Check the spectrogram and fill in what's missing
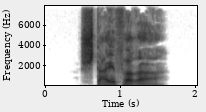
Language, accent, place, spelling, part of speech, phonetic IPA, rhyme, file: German, Germany, Berlin, steiferer, adjective, [ˈʃtaɪ̯fəʁɐ], -aɪ̯fəʁɐ, De-steiferer.ogg
- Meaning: inflection of steif: 1. strong/mixed nominative masculine singular comparative degree 2. strong genitive/dative feminine singular comparative degree 3. strong genitive plural comparative degree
